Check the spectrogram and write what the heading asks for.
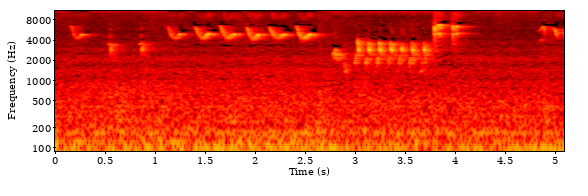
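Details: Sikatan londo (flycatcher) in lively song: thin high whistled notes repeated in a quick series, then a run of rapid buzzy trills and sharp chirps, over low steady background hum.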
